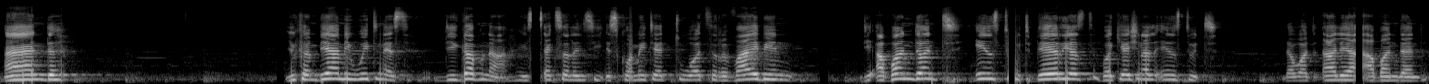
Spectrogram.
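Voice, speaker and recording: Nigerian guy speechifying at a forum, high voice, slow and punchy repeats. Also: fairly bright tone. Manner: slow, emphatic and repetitive, like an orator. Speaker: government representative giving a goodwill message. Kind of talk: formal public speech. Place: event hall.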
